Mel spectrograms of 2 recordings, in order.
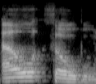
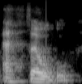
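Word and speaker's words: الثوب: I am not saying el thobu. No. Do not say it like that. You say athobu.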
